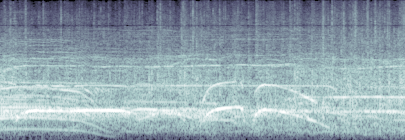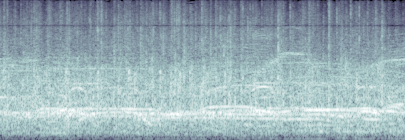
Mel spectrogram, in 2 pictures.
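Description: Concert audience applauding and cheering, with many voices calling out in glides that rise and fall in pitch over the steady clapping.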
